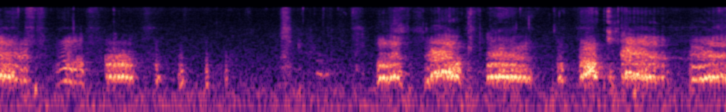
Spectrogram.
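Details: Puppies twenty days old romping with mother Mia, producing repeated short gruff growling bursts, roughly one or two a second, with soft squeals between them.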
